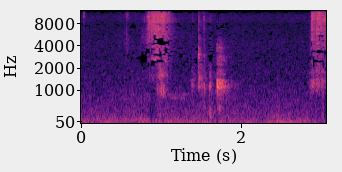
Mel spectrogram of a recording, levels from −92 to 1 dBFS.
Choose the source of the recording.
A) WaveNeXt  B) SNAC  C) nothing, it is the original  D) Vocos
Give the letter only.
C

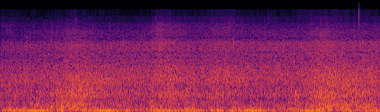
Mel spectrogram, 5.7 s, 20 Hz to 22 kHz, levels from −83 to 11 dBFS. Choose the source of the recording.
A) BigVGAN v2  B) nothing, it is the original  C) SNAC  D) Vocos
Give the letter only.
B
